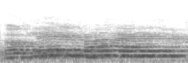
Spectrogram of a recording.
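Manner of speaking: high, breezy, uncaring sign-off; mock flippant goodbye. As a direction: toss off the goodbye like it doesn't matter. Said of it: "They said".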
